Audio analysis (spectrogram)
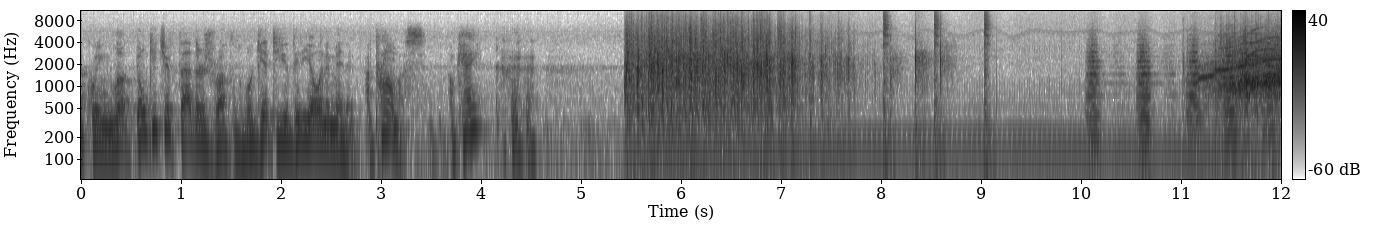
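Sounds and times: audience applauding: 5.4s - 8.6s, 11.0s - 12.0s
sharp taps: 8.0s - 9.2s.

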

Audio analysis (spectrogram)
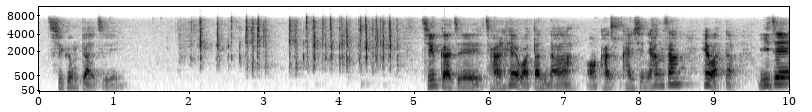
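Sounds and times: typing on a computer keyboard: 1.6s - 4.9s.

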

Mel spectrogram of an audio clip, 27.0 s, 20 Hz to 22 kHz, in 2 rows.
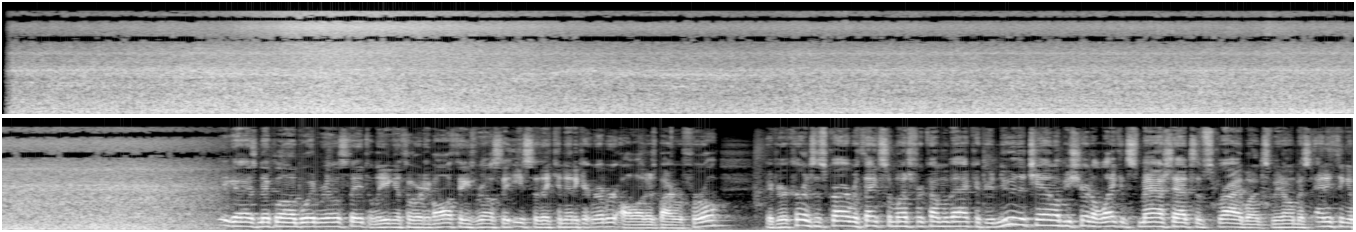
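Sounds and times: water pouring and splashing: 0.0s - 15.7s.

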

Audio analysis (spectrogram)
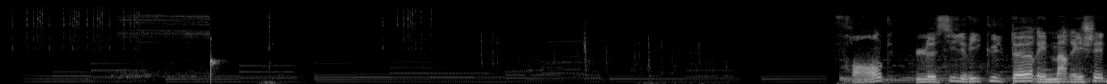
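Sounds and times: background music of held notes: 2.2s - 11.0s.

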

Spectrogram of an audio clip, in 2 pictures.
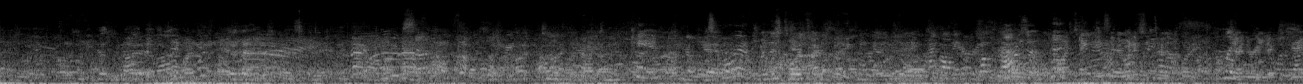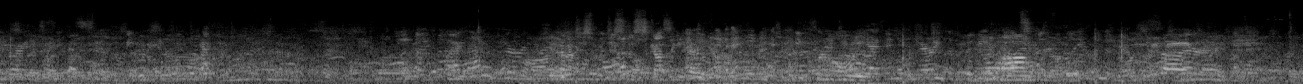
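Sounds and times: overlapping chatter of spectators: 0.0s - 26.0s.

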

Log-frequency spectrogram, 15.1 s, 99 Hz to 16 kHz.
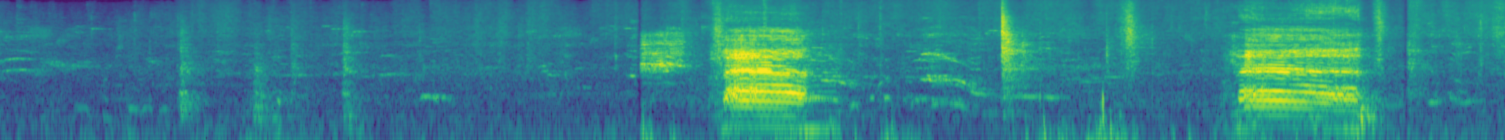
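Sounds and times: sheep bleating: 7.2s - 8.4s, 12.3s - 13.8s.

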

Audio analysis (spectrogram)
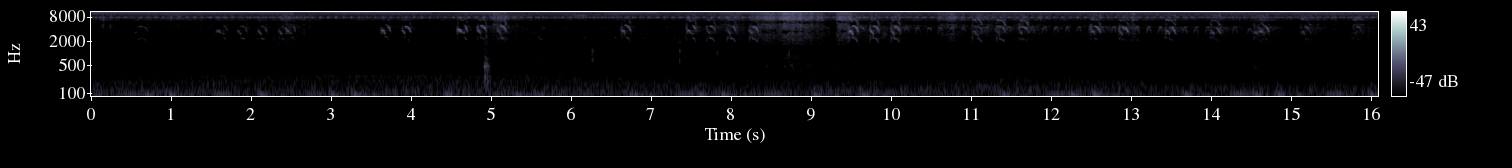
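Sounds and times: small bird chirps: 0.0s - 16.0s.

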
